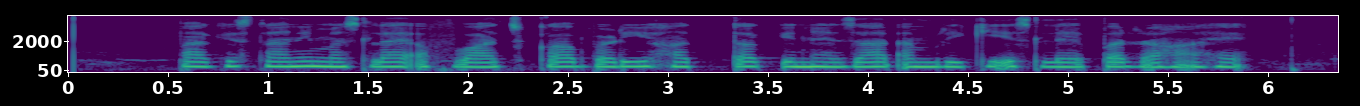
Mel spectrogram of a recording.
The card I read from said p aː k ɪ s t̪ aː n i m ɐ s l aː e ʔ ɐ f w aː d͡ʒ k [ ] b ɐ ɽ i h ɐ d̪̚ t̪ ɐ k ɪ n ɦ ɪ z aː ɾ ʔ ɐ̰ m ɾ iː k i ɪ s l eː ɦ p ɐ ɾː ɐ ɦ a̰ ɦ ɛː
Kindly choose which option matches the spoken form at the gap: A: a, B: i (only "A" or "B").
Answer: A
